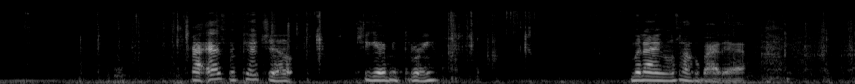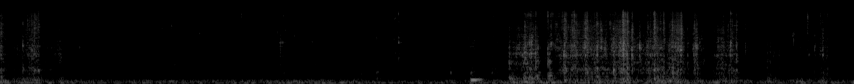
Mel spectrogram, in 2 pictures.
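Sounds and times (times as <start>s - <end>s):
person chewing crunchy food: 4.4s - 6.3s, 7.5s - 17.0s.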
